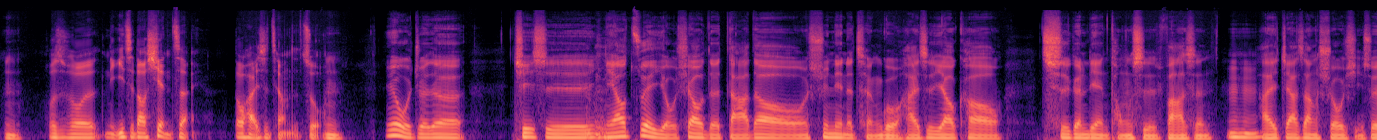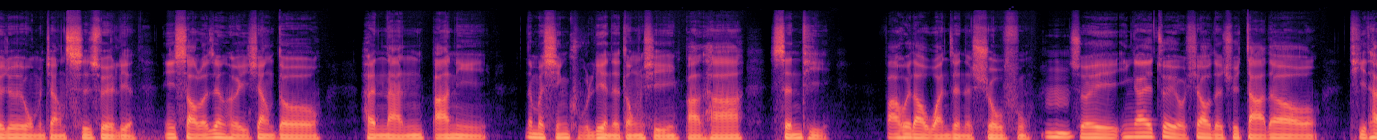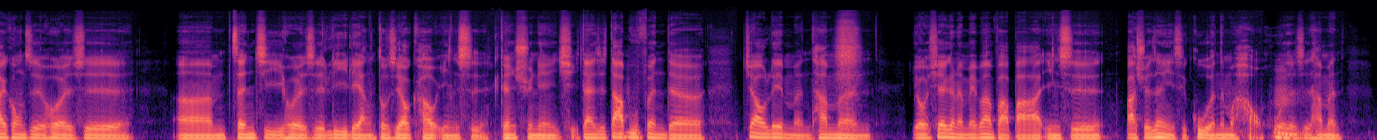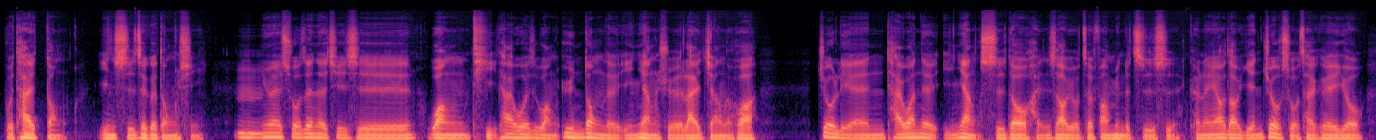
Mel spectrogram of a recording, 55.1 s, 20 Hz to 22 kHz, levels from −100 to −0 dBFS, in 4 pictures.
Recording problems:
none

